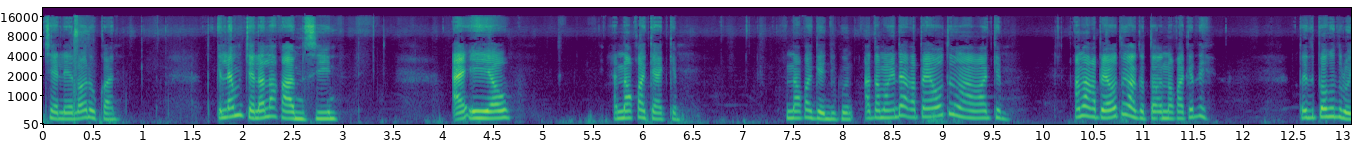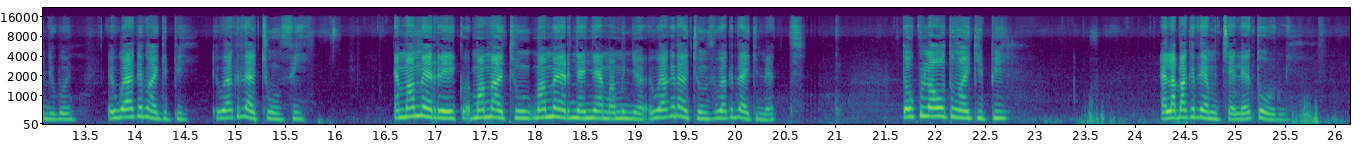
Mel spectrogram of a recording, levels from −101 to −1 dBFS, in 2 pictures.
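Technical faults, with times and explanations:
1.79–1.93 s, 7.91–7.93 s, 11.13–11.15 s, 13.85–13.87 s and 15.19–15.21 s, lost packet rebuilt from error correction: each of these is audio that went missing and came back from the low-bitrate backup copy carried in the next packet, so nothing drops out. The first one covers 80 ms, which fits a run of four 20 ms packets, and the rest are single 20 ms frames. Those stretches sound a bit grainier and noisier than the audio around them.
11.11–11.15 s and 13.83–13.87 s, short concealed packet loss: in each spot about 20 ms never arrived in time, and the decoder bridged it by carrying the preceding sound forward, using its pitch if it was voiced or shaped noise if it wasn't. It then crossfaded back into the real signal. The backup copy covers the tail of each hole, but the front is guessed, so you hear a quick smear or little wobble right there.
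20.65–22.79 s, scattered short gaps: across this couple of seconds there's a handful of separate dropouts, around four, none longer than roughly 20 ms. Together they amount to about 80 ms missing, most of which came back from the backup copies, and the remainder was patched by extending the previous sound. The result is a few tiny ticks or hiccups spread through the passage, with only a small slice of it actually filled in.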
